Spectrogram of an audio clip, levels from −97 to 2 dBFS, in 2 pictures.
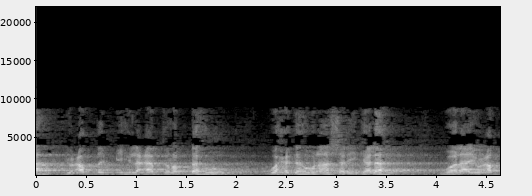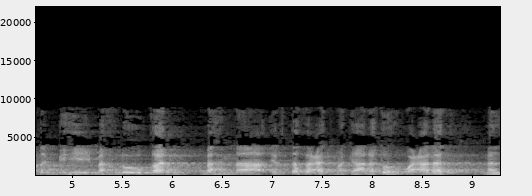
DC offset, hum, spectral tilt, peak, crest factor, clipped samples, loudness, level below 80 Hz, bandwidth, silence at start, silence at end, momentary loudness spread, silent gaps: under 0.1%; none; -5 dB/octave; -2 dBFS; 22 dB; under 0.1%; -23 LUFS; -58 dBFS; 9.2 kHz; 0 s; 0 s; 9 LU; none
